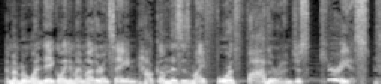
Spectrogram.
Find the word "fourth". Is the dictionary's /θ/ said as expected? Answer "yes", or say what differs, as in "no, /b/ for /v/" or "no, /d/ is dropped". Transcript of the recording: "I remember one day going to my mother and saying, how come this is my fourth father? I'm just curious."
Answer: yes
